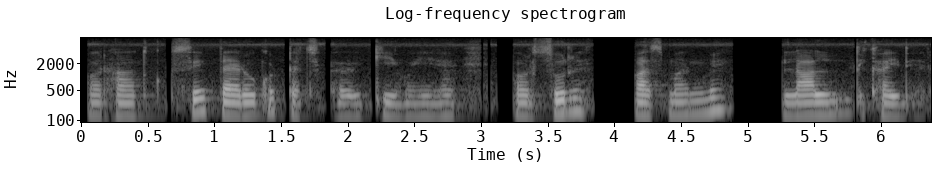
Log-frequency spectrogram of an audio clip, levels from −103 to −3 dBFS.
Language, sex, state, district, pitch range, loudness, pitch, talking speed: Hindi, male, Bihar, Bhagalpur, 125-140 Hz, -46 LUFS, 130 Hz, 160 wpm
